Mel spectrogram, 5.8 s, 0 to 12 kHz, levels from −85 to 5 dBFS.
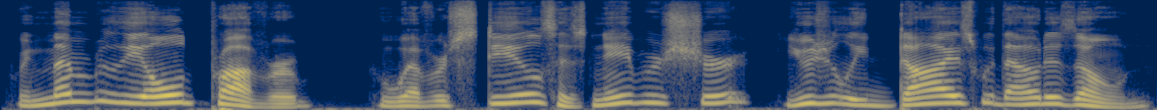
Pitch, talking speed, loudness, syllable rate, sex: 185 Hz, 145 wpm, -19 LUFS, 4.2 syllables/s, male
